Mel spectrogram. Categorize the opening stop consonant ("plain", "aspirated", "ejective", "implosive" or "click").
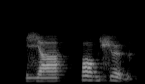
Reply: plain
